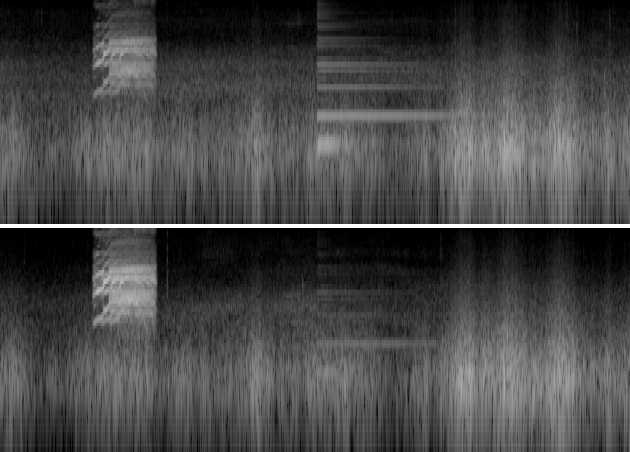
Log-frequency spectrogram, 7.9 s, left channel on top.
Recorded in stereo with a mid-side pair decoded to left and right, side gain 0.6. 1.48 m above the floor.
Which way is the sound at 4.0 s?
55° left.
